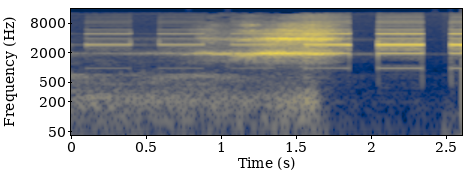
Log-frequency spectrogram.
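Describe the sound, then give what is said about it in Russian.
An alarm clock rings in a bedroom with a bright, high electronic tone in bursts split by short gaps. A rushing swell of noise builds under it before the last loud pulses. “Спальня. Звонит будильник.”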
